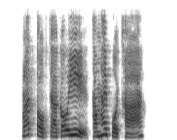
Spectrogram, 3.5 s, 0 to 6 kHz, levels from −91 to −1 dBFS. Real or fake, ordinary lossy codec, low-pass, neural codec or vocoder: real; none; 5.4 kHz; none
